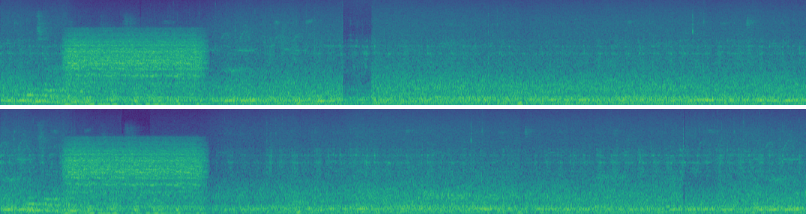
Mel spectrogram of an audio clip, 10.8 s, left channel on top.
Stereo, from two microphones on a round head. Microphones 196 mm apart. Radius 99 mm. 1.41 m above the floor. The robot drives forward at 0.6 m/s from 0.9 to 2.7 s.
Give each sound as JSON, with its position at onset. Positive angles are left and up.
{"t": 0.3, "sound": "a woman speaking", "side_deg": 75, "distance_m": 4.5}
